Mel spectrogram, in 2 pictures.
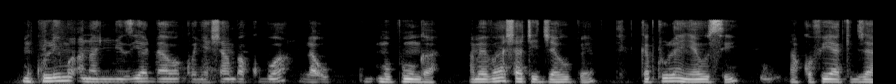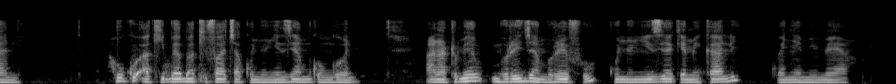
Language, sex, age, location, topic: Swahili, male, 25-35, Kisii, health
